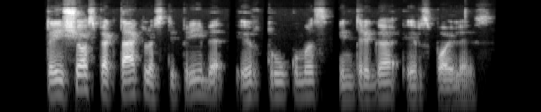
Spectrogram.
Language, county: Lithuanian, Klaipėda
